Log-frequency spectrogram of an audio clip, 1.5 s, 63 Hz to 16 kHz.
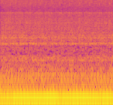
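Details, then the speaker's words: Ford F-150 3.5 V6 twin-turbo EcoBoost with tuner, just after installing SPD high-flow turbo exhaust adapters and 3-inch downpipes: deep steady idle rumble, no ticking or puffing at the joints; no exhaust leak. "Everything sounds good and tight, man. No ticking. If it was good tick, it would have done when you first started it. Sound actually pretty good."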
